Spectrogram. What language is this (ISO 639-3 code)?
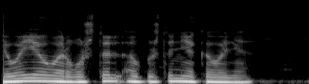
pus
